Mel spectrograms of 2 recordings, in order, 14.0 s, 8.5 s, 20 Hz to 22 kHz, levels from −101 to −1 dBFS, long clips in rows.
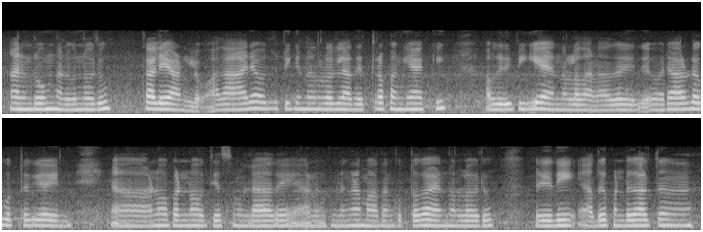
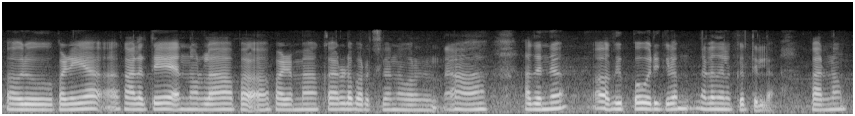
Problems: background sounds at intervals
